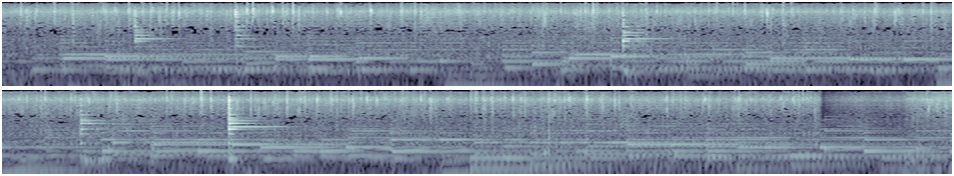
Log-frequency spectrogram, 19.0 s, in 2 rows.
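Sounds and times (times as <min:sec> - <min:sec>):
eggs sizzling in a frying pan: 0:00.0 - 0:19.0
soft background music: 0:00.0 - 0:19.0
metal spoon clinking on pan: 0:06.2 - 0:06.7, 0:10.3 - 0:10.7, 0:11.8 - 0:12.3.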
